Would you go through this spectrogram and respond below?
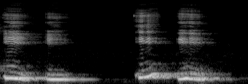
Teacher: তালুর সাহায্যে উচ্চারিত হয় বলে একে তালব্য ধ্বনি বলা হয়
